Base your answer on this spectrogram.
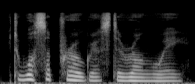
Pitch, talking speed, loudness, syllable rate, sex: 180 Hz, 215 wpm, -21 LUFS, 4.5 syllables/s, female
